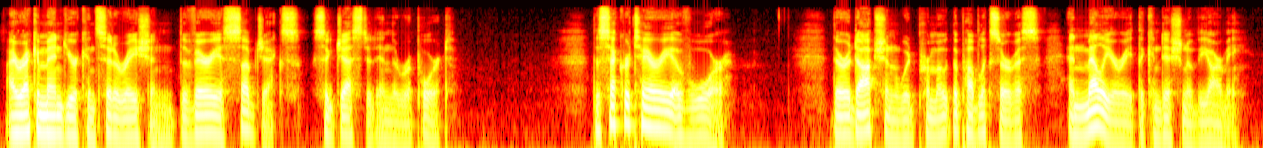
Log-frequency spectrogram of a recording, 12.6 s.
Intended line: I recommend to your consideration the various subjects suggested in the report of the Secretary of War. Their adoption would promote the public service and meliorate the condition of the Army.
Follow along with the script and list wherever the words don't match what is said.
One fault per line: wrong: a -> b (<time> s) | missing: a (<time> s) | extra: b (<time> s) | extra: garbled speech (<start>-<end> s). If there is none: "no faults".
missing: to (0.7 s)
missing: of (4.5 s)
